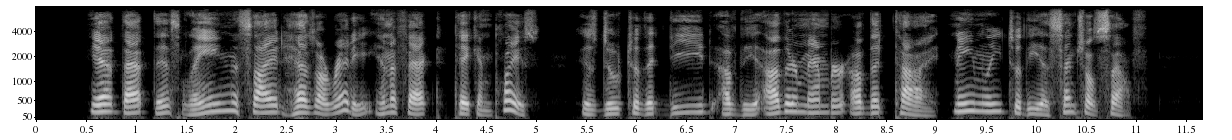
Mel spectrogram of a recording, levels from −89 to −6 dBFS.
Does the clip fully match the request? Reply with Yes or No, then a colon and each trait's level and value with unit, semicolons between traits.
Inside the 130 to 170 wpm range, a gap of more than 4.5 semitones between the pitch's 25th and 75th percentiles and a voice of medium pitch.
Yes: average, 145 wpm; average, 5.0 semitones; medium, 170 Hz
